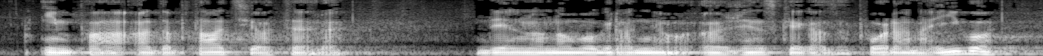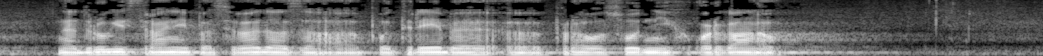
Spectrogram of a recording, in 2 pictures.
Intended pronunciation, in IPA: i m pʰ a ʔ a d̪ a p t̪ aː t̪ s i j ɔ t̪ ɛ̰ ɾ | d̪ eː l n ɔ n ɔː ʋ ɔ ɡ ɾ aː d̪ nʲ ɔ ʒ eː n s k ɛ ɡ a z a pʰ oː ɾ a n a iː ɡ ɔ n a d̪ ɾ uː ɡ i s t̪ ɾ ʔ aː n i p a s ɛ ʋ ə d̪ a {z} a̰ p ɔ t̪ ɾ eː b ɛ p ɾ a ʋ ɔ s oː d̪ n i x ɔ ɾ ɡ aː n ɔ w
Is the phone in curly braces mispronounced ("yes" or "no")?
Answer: no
